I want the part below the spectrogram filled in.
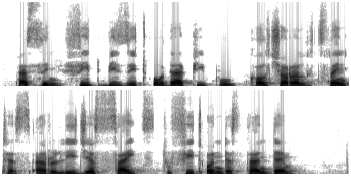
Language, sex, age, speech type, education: Nigerian Pidgin, female, 60+, read, tertiary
